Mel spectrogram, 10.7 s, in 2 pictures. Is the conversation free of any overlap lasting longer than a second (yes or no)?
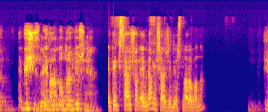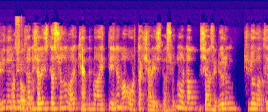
yes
